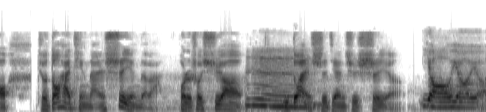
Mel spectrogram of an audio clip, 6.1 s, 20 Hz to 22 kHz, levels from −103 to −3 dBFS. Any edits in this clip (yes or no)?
yes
